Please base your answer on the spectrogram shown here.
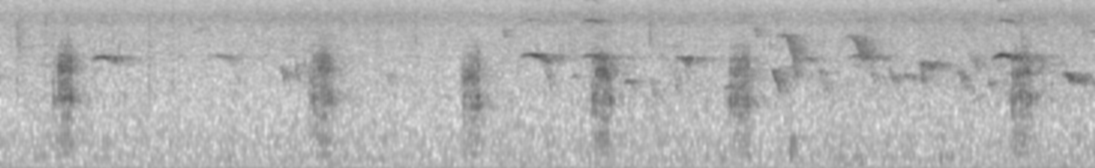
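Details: Wild, free-living Toco toucan (Ramphastos toco), known locally as Tucanuçu, giving coarse, croaking calls repeated roughly every one to one and a half seconds. Other birds whistle and chirp in the background.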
